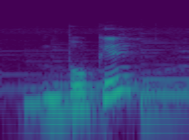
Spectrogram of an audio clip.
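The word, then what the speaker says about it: bouquet: रचना कहती है I must make a बुके फॉर my self. बुके यहाँ पे सुन देखिए, बुके मीन्स होता है गुलदस्ता इसका। ठीक है, तो इसमें टी जो है साइलेंट होगा, इसलिए इसे हम बुके बोलते हैं।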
